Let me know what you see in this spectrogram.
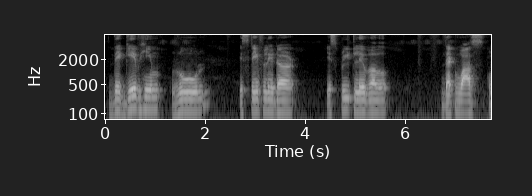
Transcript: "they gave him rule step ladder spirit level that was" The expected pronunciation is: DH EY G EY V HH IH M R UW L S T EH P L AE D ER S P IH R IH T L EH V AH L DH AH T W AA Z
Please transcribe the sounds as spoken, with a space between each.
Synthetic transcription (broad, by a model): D EY G EY V HH IH M R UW L S T EH F L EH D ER S P R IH T L EH V AH L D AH T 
